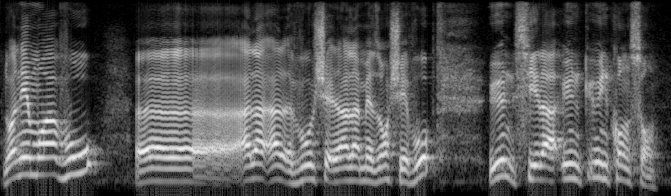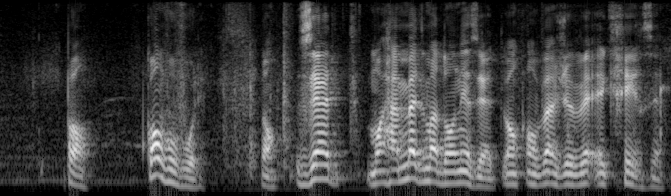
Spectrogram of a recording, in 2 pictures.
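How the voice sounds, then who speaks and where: Older guy teaching french sounds, talks slow and patient, keeps asking if you follow. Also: a little high, expressive, dull audio. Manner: patient, repeats himself, checks understanding often; questions and praises a child pupil. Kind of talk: recorded French pronunciation lesson.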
